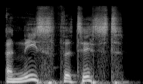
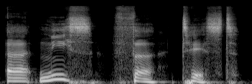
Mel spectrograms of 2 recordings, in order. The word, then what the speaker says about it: anaesthetist: It's the anaesthetist. There's a difficult word. Can you pronounce that? Anaesthetist. A niece, yes, like a niece and a nephew.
